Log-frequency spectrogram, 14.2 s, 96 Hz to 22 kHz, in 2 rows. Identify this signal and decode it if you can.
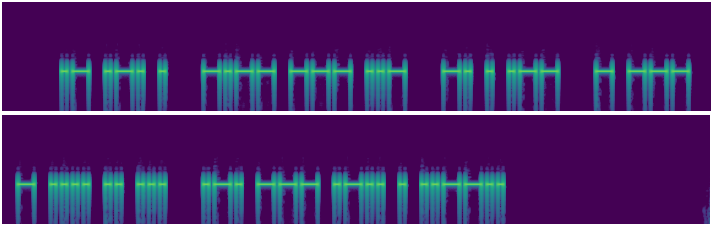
Morse code, heard as a keyed tone, about 21 wpm, 700 Hz. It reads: ARE YOU NEW TO THIS ROLE?
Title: Sentences from Top 1000 Words - Review Part 6 - 22wpm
